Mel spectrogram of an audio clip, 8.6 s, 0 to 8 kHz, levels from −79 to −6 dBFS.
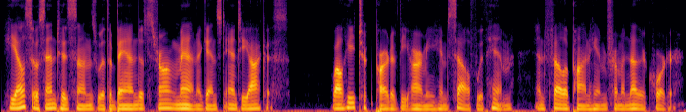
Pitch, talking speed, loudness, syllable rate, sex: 100 Hz, 210 wpm, -20 LUFS, 5.3 syllables/s, male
